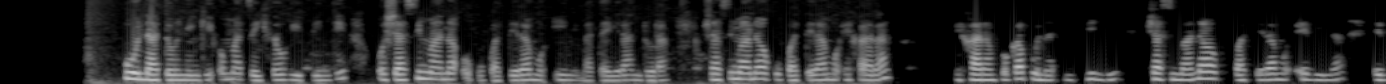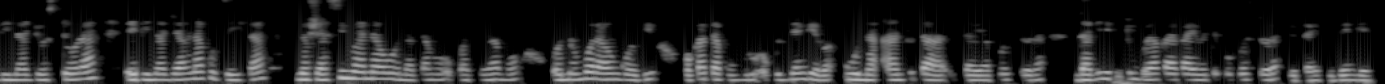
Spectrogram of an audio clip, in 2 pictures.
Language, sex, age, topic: Oshiwambo, female, 25-35, finance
